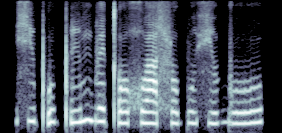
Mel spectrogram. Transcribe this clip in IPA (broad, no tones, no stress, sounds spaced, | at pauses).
ç i pʼ u pʼ i m b e tʼ o χʷ a ɬ o p u ç ɯ ɡ u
